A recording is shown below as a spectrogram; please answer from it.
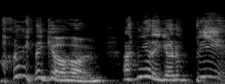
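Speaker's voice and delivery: giggling hysterically through words. Retelling laughing after coming back into the body: retelling hysterical laughter while talking. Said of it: "hysterically laughing".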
